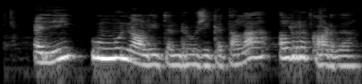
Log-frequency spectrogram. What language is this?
Catalan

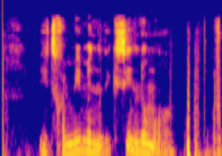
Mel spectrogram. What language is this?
Kabyle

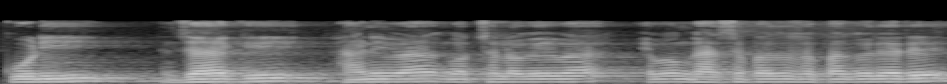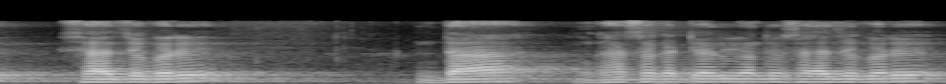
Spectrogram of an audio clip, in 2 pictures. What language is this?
Odia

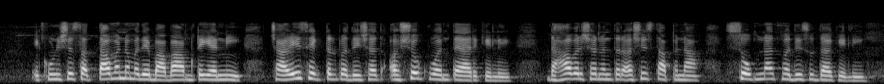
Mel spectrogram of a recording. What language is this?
Marathi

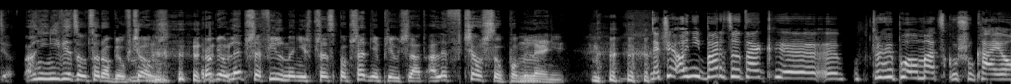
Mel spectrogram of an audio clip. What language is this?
Polish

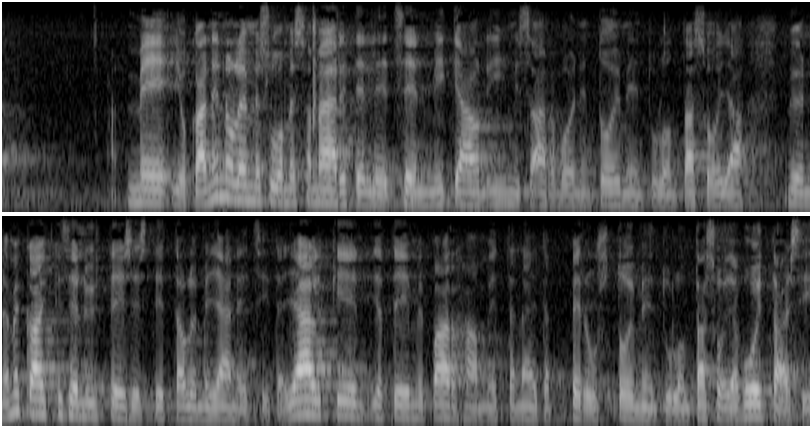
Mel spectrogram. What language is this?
Finnish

